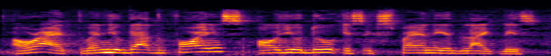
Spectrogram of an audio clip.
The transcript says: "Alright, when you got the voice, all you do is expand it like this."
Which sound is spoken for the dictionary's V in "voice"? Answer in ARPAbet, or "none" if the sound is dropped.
P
